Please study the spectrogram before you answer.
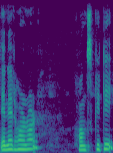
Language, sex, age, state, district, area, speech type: Assamese, female, 30-45, Assam, Charaideo, urban, spontaneous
